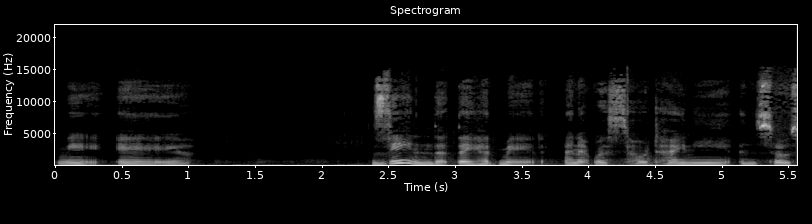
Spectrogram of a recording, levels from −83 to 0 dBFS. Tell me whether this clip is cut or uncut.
uncut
